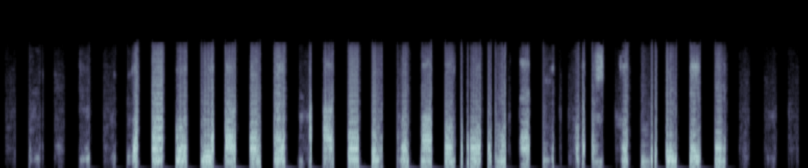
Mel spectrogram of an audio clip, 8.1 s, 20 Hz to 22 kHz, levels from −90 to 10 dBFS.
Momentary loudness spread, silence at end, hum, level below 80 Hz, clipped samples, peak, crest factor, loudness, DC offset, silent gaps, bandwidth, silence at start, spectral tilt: 11 LU; 0.8 s; none; -38 dBFS; under 0.1%; -2 dBFS; 16 dB; -17 LUFS; under 0.1%; 0.67-0.79 s, 2.63-2.73 s, 3.42-3.47 s, 4.83-4.87 s; 7.8 kHz; 0.35 s; -6 dB/octave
